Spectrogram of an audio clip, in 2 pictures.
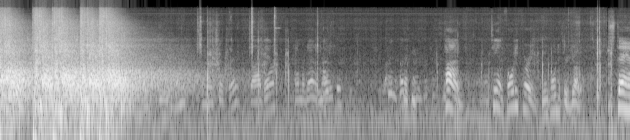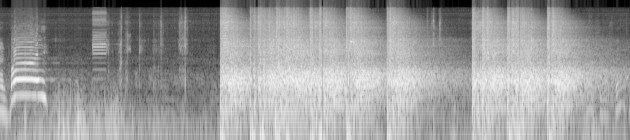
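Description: Rapid pistol shots crack loudly outdoors.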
